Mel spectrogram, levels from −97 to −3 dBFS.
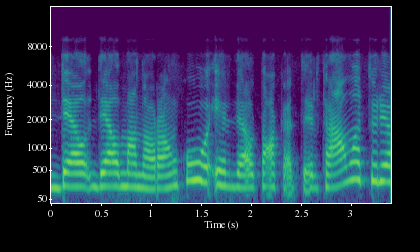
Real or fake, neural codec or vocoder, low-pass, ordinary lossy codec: real; none; 7.2 kHz; Opus, 16 kbps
